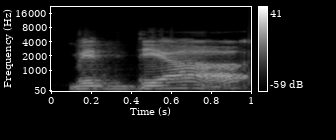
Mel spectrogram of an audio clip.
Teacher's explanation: Vidya again there is a soft sound, should not become vidya. Even though in English, a lot of us may write it as vidhya, there is no Mahaprana sound here. Vidya, appropriate spelling according to the way it should be pronounced is vidya.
